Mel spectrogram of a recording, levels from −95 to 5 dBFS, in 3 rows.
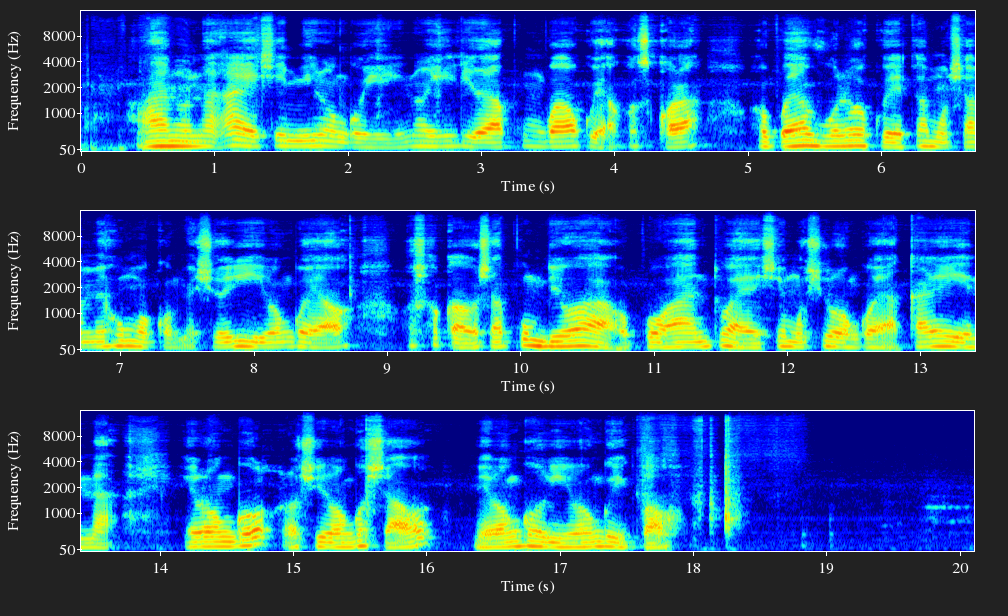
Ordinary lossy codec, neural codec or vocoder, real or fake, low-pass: Opus, 64 kbps; codec, 44.1 kHz, 7.8 kbps, Pupu-Codec; fake; 14.4 kHz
